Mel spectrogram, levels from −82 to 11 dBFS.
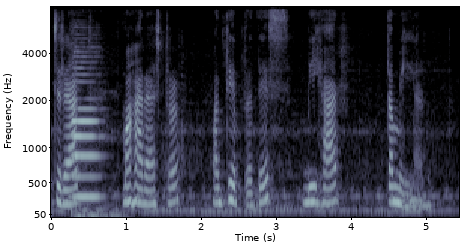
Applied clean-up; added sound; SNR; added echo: none; Wind instrument, woodwind instrument; -5 dB; none.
